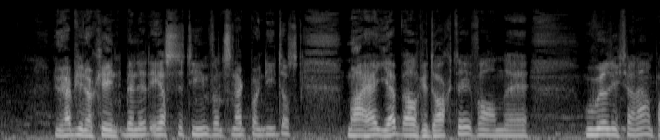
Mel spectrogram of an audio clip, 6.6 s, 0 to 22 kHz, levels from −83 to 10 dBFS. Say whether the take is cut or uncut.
cut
